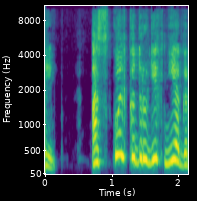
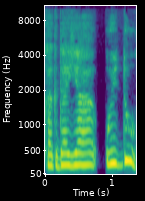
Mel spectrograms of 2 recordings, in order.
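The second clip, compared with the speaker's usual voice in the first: finishing uncertainly, unsure tone. Narrator reads a girl finishing her request to her father, uncertainly. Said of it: "потом неуверенно договорила".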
